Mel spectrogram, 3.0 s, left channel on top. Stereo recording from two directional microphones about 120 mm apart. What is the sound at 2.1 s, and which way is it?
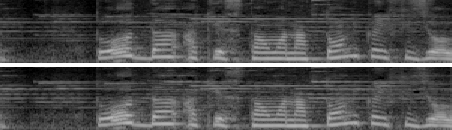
Chime, 20° left (ahead or behind).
